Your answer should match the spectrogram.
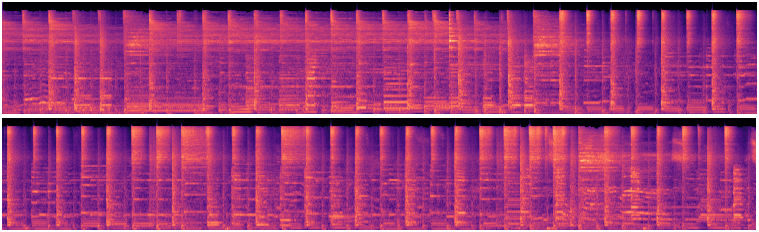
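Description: Live band playing: electric guitars, bass guitar and drum kit, with the drum beat growing busier about ten seconds in.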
